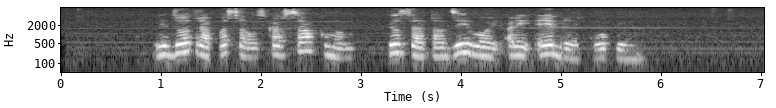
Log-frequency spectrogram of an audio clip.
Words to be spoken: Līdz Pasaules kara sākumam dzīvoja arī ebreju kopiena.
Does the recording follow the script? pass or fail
fail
